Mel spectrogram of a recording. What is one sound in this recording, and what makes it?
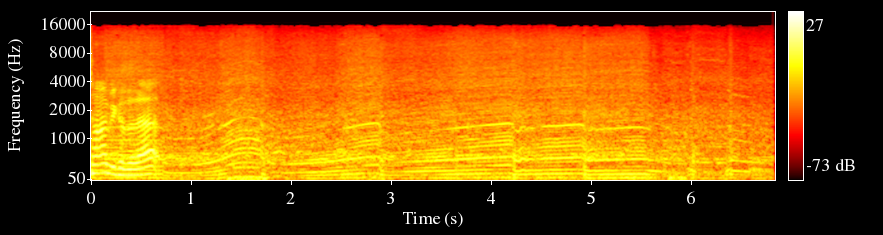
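A racing car engine revs up and climbs through the gears.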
